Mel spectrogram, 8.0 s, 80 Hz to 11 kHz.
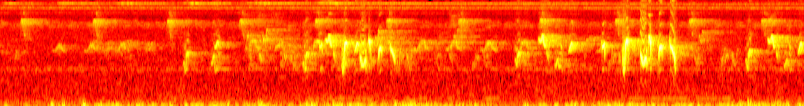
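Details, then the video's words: Nok dok taeng song-dueling with wild birds: a dense, varied stream of high chirps, whistles and buzzy notes that grows louder in two bursts. Steady low background noise. "เสียงนกดอกแตงEp.24 ดวลเพลงเบิ้ลกับนกป่า"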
